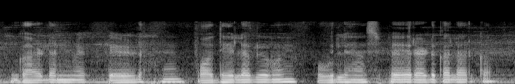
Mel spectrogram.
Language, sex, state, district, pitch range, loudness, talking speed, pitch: Hindi, male, Uttar Pradesh, Lucknow, 100-110 Hz, -14 LUFS, 165 wpm, 105 Hz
